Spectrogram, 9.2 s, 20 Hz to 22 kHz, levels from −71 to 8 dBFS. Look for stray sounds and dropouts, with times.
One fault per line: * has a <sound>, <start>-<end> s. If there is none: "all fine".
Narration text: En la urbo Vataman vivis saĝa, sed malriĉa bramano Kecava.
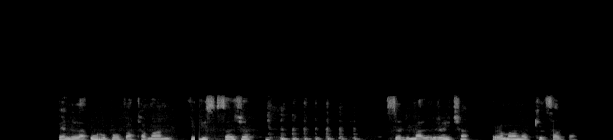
* has a dropout, 2.9-3.0 s
* has a laugh, 4.0-5.5 s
